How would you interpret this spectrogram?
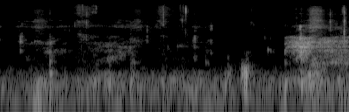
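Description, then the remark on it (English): Soft wet chewing and mouth sounds of someone chewing a spoonful of ice cream float, a scoop of ice cream with drink in the spoon, with a few small squelches and a brief slurpy burst near the end, quiet with no talking. “And I take a scoop of it and I get drink in my spoon as well. Okay. So let's do the spoon taste now. So I still chew it.”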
